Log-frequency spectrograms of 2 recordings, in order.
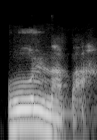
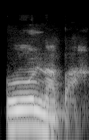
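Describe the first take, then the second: No difference in how they are said.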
